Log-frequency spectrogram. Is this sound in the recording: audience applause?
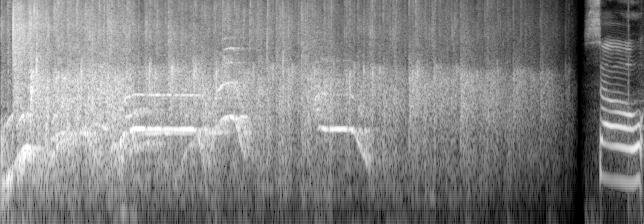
yes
